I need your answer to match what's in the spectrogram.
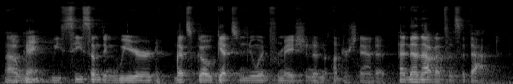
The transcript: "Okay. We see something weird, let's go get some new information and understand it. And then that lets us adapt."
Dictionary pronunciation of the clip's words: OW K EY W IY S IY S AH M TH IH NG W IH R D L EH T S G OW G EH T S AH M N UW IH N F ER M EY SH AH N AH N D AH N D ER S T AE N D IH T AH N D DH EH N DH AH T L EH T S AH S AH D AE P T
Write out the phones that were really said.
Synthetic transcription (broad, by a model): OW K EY W IY S IY S AH M TH IH NG W IH R D L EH T S G OW G EH T S AH M N UW IH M F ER M EY SH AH N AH N AH N D ER S T AE N D IH T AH N DH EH N DH AH T L EH T S AH S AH D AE P T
